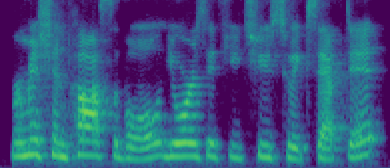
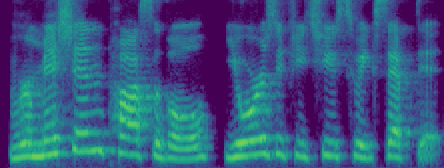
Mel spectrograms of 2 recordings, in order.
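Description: First: The title is said at normal speed. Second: The title is said more slowly.

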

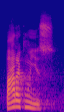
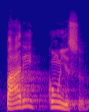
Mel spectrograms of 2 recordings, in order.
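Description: First: It is said the São Paulo way, 'para'. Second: It is said the Paraná way, 'pare'.

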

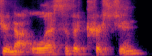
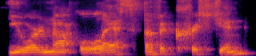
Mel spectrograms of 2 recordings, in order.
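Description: First: It is said at normal speed. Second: It is said slowly.

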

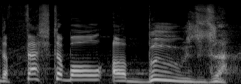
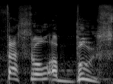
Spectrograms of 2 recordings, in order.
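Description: First: The last word ends with a buzzing z sound. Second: The last word ends with a th sound. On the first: It sounds like a party with alcohol. The speaker calls it wrong. "We thought you were saying the Festival of Booths" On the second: It refers to a festival of huts. The speaker calls it right. "No, it's the Festival of Booths, like huts"

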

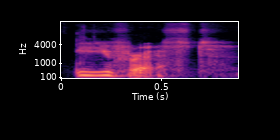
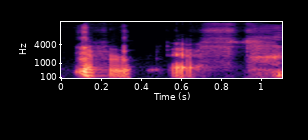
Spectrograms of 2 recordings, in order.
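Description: First: It is said like the original surname. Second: It is said the usual everyday way. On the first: The speaker calls it right. "someone whose surname is pronounced Everest" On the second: The speaker calls it wrong. "we pronounce Everest incorrectly"

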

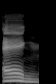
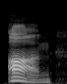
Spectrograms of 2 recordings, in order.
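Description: First: The vowel sounds like the one in 'cat'. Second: The vowel sounds like the one in 'cot'. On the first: The speaker calls it right. "is going to be pronounced as Aang" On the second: The speaker calls it wrong. "not Ong"

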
